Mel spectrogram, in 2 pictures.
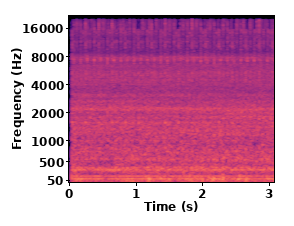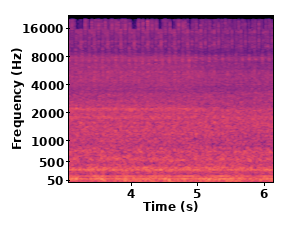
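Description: Steady idle with a light, fast ticking riding on top of the engine note; cause of the tick can't be pinned down.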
